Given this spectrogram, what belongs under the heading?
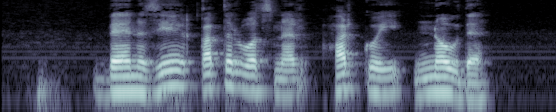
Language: Wakhi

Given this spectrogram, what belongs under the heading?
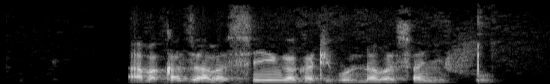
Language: Ganda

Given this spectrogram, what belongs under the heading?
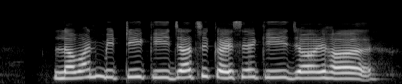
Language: Magahi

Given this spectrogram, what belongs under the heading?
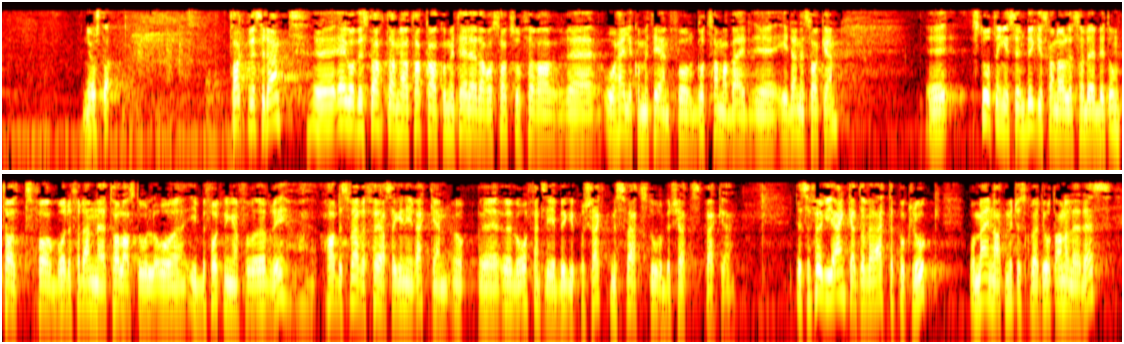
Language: Norwegian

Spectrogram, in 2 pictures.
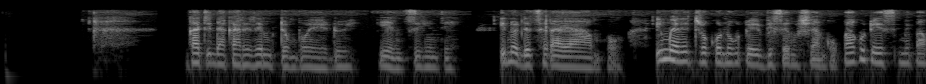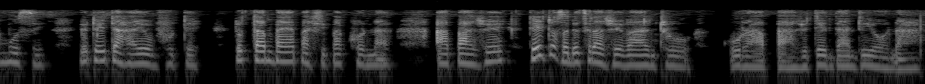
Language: Ndau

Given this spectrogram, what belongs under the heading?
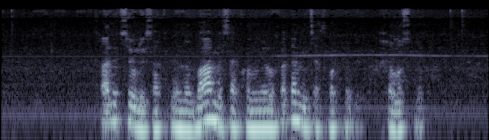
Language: Georgian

